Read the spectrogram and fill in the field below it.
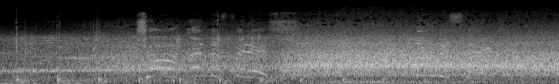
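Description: A large crowd cheers loudly, swelling into a roar.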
